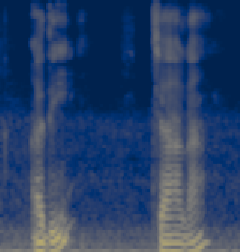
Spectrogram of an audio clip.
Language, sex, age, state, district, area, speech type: Telugu, male, 45-60, Andhra Pradesh, N T Rama Rao, urban, spontaneous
